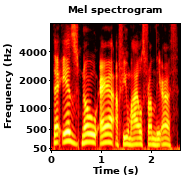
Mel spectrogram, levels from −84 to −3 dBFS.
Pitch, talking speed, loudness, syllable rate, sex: 165 Hz, 230 wpm, -17 LUFS, 5.0 syllables/s, male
